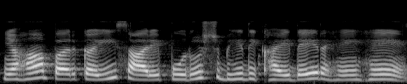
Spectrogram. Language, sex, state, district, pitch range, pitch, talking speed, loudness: Hindi, female, Madhya Pradesh, Dhar, 225-260 Hz, 240 Hz, 145 wpm, -15 LUFS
